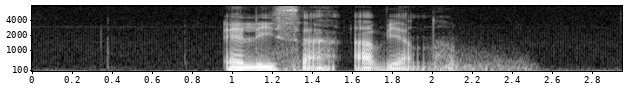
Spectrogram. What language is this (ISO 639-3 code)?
nor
